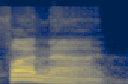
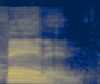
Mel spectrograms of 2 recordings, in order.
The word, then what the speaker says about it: Fanon: Fanon, not Fannin.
